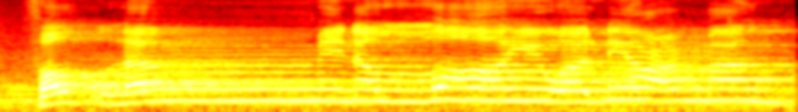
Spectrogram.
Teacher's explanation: Lam baris tanwin jumpa dengan mim. Itu dengung.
